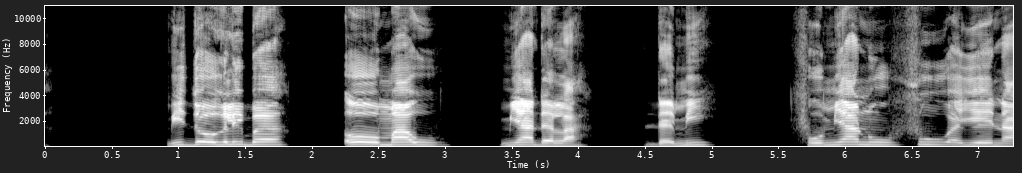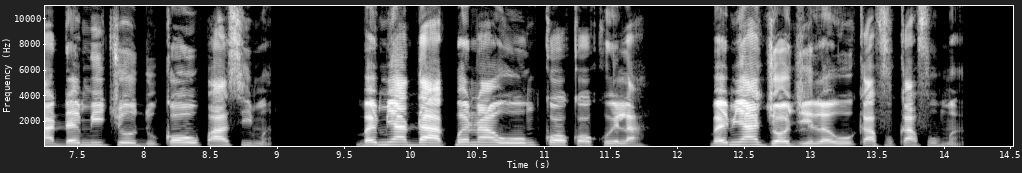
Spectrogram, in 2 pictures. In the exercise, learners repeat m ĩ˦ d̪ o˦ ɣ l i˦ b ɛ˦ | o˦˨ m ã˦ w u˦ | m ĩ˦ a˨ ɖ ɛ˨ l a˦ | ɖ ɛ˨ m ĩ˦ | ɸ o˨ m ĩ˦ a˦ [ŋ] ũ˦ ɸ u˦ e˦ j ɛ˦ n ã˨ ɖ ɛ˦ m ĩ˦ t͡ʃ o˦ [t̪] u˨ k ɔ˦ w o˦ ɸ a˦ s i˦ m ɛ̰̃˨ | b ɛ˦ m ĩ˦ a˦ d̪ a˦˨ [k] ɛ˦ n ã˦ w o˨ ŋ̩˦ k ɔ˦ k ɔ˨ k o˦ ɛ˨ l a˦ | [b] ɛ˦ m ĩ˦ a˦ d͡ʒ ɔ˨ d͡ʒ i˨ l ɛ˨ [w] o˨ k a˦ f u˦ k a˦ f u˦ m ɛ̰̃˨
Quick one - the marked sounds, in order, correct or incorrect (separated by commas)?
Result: incorrect, incorrect, incorrect, correct, correct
